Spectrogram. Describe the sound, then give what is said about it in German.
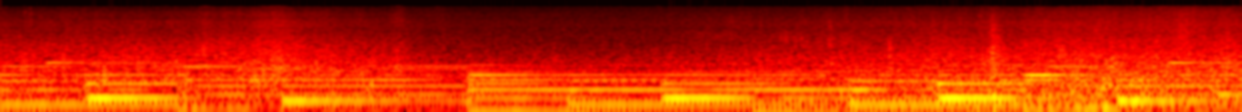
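Gentle ocean waves wash steadily onto a shore, a soft continuous surf blended with calm, sustained synthesizer chords that shift slowly in the foreground. “Und mit den Füßen weiter im Ozean beginnst du den Strand entlang zu gehen.”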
